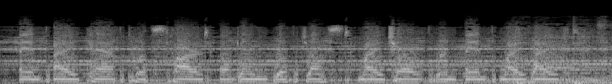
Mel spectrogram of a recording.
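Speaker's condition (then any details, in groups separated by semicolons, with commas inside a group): No condition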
